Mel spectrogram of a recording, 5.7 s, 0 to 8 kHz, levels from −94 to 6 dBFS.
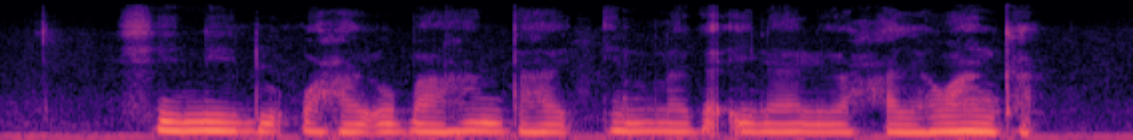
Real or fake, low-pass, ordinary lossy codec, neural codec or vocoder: fake; 7.2 kHz; none; vocoder, 44.1 kHz, 80 mel bands, Vocos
